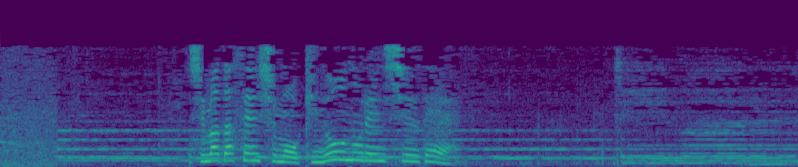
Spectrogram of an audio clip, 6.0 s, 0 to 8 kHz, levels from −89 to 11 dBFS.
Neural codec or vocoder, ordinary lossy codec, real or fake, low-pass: none; MP3, 24 kbps; real; 7.2 kHz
